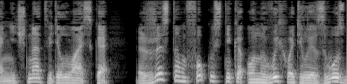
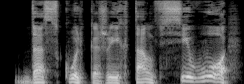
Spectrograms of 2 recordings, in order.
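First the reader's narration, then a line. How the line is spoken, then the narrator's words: Howled. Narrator (Russian): взвыл волшебник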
